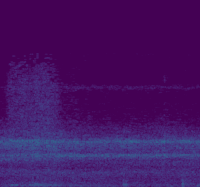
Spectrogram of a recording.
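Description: Gas-cartridge Bunsen burner burning with a steady hiss of gas and flame. A brief louder rush of hiss at the start as the valve is adjusted.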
